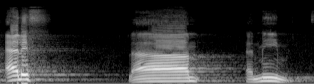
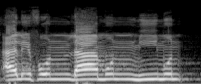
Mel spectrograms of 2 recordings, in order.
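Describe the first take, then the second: First: Each letter name ends bare, said separately. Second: Each letter name ends with an added -un. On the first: The speaker calls it right. "you have to recite" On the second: The speaker calls it wrong. "You do not pronounce this"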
